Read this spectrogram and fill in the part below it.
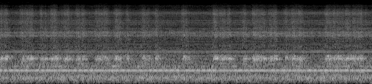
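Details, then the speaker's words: Hoover A3060 Electronic 1100 washing machine on Fast Coloureds 60°C, second rinse spin: steady piercing high squeal over the motor's even run, caused by dry motor bearings that need lubrication or grease. "Second rinse. Because the motor bearings are quite dry on this machine."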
